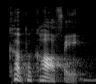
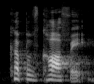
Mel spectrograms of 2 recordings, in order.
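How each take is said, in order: First: 'Of' is just 'uh' with no V. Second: 'Of' is a schwa with the V kept.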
